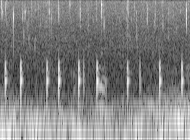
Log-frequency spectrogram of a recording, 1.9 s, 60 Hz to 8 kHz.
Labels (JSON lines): {"label": "biophony, knock croak", "recorder": "SoundTrap 300"}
